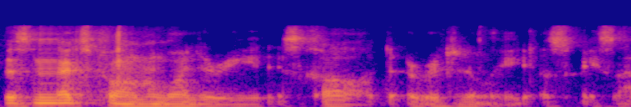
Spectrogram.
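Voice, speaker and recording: Male poet, low register, live reading of his own work. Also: fast talker, a bit bright, a little hiss or hum. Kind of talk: live poetry reading with spoken introductions. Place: indoor room in front of a slate wall, online reading.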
